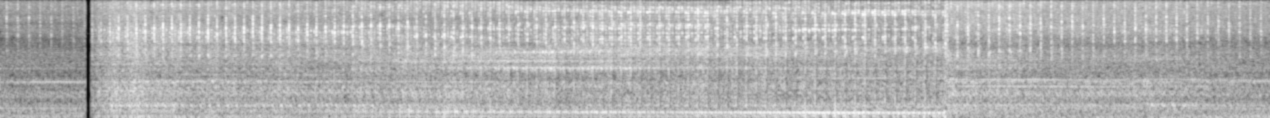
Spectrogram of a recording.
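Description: Fast, light ticking over a steady idle, roughly three to four taps a second, suggesting a valvetrain or injector tick; cause unconfirmed.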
